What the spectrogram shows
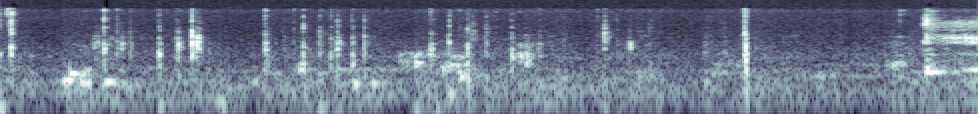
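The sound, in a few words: typing a ping command on a computer keyboard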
